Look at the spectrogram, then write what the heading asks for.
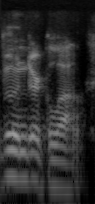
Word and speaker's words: WunderGlo: is called WunderGlo, and it's actually pronounced WunderGlo. So Wunder in German means miracle, and glow is Gloria.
